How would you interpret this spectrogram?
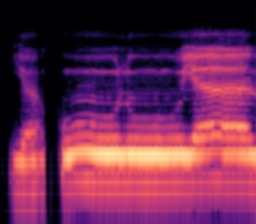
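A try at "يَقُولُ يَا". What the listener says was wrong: Lu-nya pendek. Yaqulu ya.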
